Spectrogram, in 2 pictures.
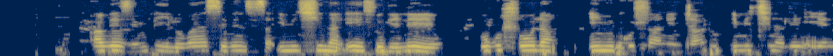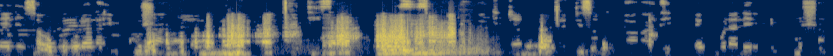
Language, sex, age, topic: North Ndebele, female, 36-49, health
